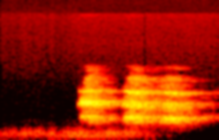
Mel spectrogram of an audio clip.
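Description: An animal calling twice in quick succession, about a second in: two drawn-out, pitched calls, over a faint low hum.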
